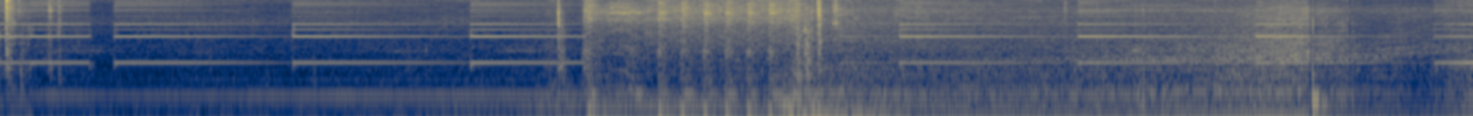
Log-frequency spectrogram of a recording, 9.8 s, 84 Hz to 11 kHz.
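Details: Saturn Ion, manual, after PCM connector corrosion causing stalling/starting and electrical issues was cleaned with DeoxIT D5 and dielectric grease: a few chime beeps, short crank, engine catches promptly and settles into steady, even idle; normal start.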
